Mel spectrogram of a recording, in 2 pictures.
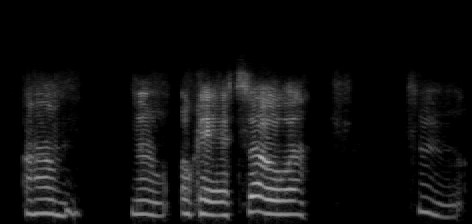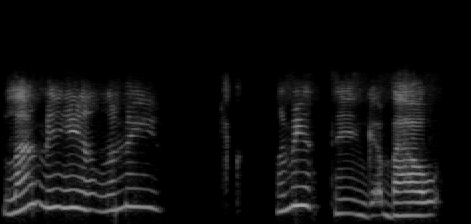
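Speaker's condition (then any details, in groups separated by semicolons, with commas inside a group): Cerebellar ataxia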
